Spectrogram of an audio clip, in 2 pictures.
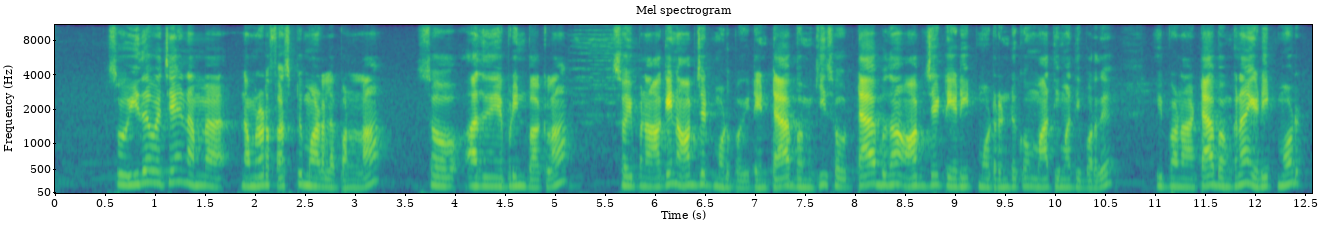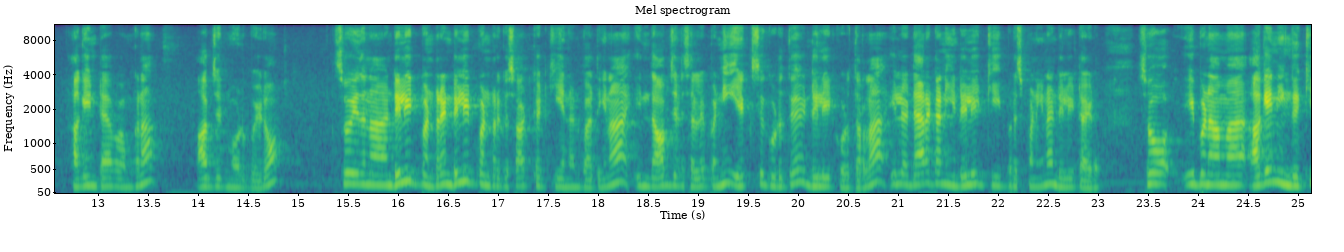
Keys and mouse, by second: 4.6 Tab, 11.4 Tab, 13.3 Tab, 16.0-16.3 middle drag, 18.9 x, 23.1-23.5 middle drag.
